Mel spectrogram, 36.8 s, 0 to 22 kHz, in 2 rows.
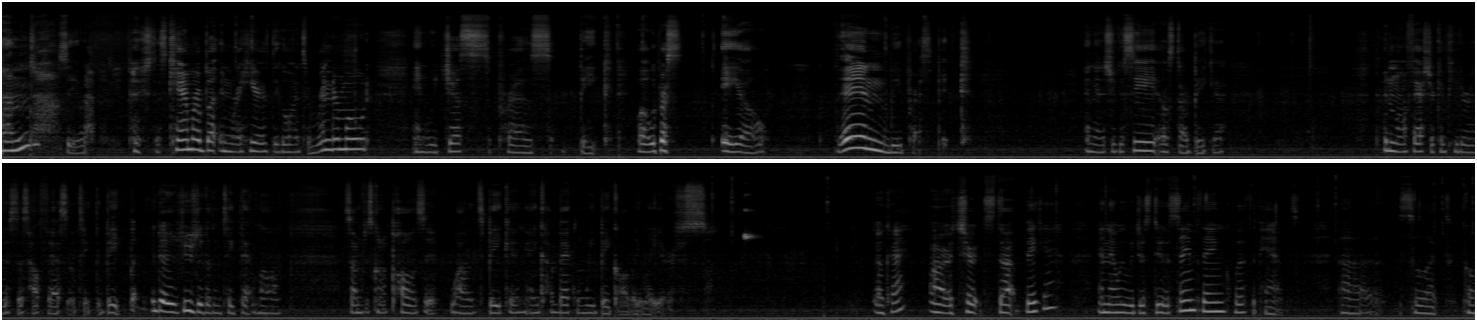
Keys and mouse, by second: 33.2-34.4 right drag, 34.4 Tab, 34.4-36.4 drag.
